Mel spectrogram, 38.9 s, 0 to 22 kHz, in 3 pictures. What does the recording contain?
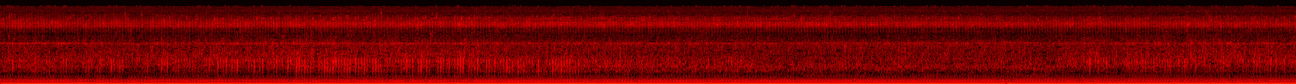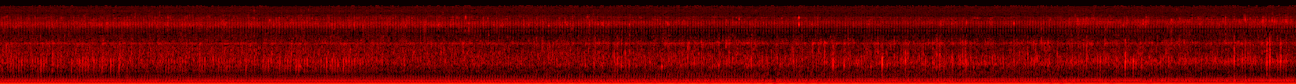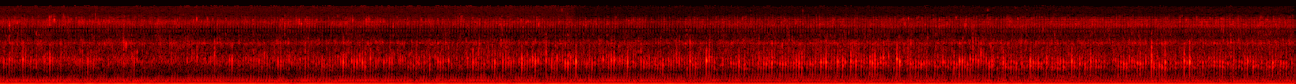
a small electric milk frother in action.
2x piezo-> TC SK48.
small, frother, coffee, milk, piezo, electric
